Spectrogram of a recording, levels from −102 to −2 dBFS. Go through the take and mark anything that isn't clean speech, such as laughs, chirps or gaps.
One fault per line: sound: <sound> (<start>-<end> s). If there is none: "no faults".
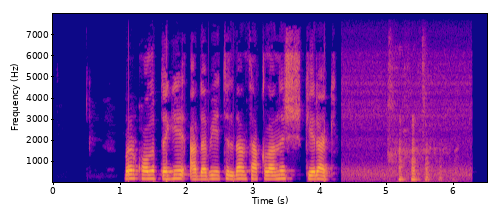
sound: laugh (5.0-6.1 s)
